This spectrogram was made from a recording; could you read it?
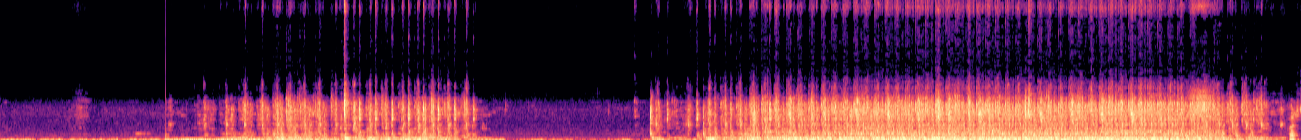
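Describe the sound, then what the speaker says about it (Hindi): Sewing machine stitching a garment seam, two long runs of steady rapid whirring separated by a brief pause, close and fairly loud with no talk. "इसके ऊपर सिलाई लगा दूंगी।"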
